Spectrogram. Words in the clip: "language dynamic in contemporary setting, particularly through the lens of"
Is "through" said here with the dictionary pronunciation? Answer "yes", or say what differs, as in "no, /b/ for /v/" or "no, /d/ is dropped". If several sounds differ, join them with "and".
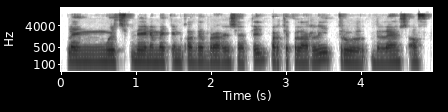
no, /t/ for /θ/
